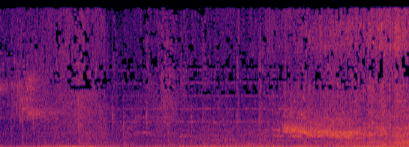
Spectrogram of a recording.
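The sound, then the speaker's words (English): A big coupe drifting on a slick garage floor, its tires screeching over a roaring engine, with the engine note and squeal climbing in pitch and growing louder toward the end. “He drifts the big coupe on the slick garage floor, leaving black tire tracks.”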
